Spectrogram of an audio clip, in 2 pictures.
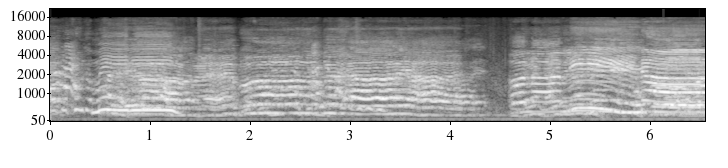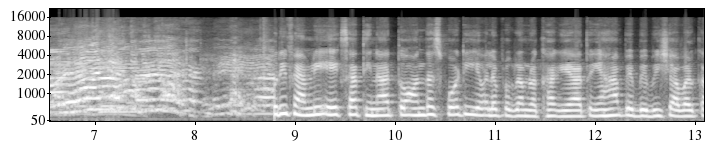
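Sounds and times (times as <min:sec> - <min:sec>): people singing together: 0:00.0 - 0:08.8.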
